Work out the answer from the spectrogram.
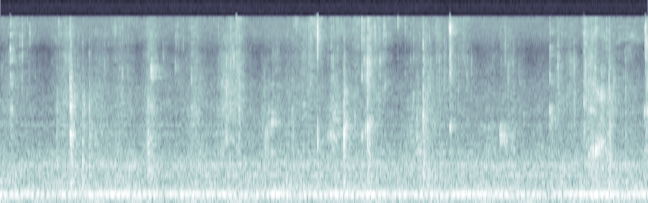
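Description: A person chewing crunchy crackers close to the microphone: irregular crisp crunches and mouth sounds, over a steady low hum.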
